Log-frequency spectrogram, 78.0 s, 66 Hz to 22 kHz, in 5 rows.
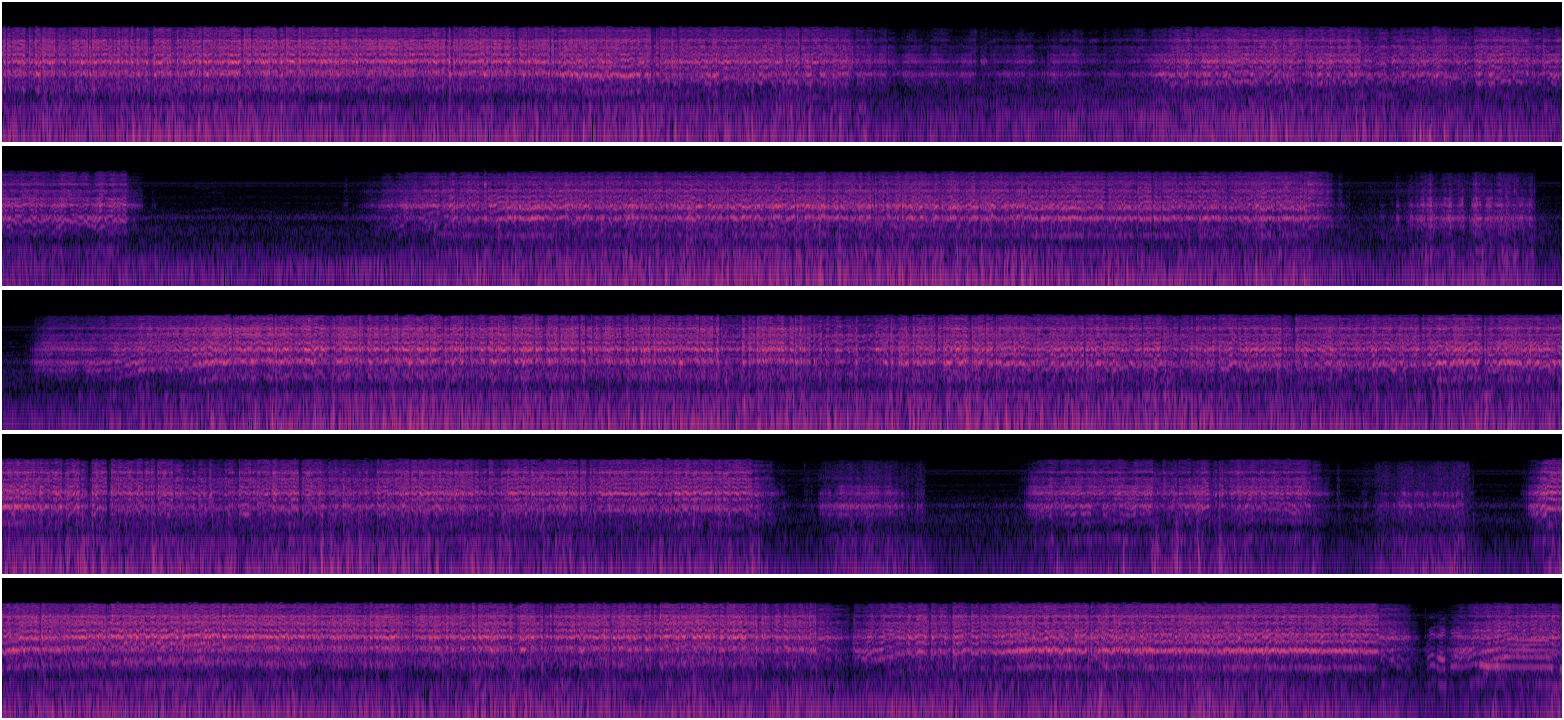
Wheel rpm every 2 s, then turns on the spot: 160, 170, 160, 120, 60, 40, 110, 100, 40, 30, 130, 140, 140, 150, 60, 30, 120, 170, 170, 160, 150, 120, 120, 120, 120, 120, 120, 40, 30, 70, 30, 130, 160, 170, 160, 110, 130, 130, 60.
28-30 54-56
